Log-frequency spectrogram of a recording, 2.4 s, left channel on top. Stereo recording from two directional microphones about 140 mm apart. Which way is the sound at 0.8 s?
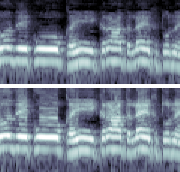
15° right (ahead or behind).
